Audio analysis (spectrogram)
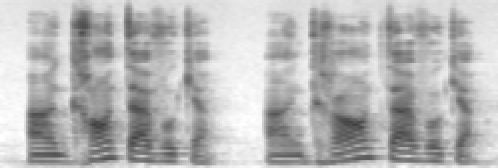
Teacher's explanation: The D, consonant D, tends to T in liaison.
